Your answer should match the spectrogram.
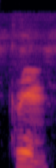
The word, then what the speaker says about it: ক্রম: বন্যা হয়ে গেছে বন্যা শব্দের শুরুতে অ যুক্ত রফলা থাকলে তাহলে আদ্য এর উচ্চারণ ও এর মত হয় যেমন ক্রম আদ্য অ এর পর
